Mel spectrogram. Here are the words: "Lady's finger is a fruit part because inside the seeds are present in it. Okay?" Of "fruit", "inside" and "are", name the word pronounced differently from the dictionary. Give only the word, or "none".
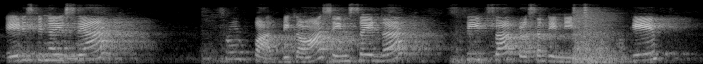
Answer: none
